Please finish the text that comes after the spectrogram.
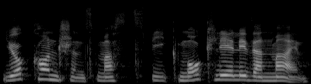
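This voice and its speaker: Game casting: devout female warrior, stern and sincere, formal measured delivery, slightly low register. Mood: admiring, solemn. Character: stern, devout woman warrior, earnest and doubting. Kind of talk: dramatic video game dialogue.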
